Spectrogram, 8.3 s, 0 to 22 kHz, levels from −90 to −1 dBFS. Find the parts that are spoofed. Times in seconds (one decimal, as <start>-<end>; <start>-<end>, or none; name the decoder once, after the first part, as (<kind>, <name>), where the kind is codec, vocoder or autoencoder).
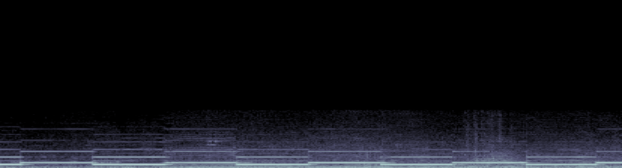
1.6-2.3 (codec, SNAC); 5.1-5.7; 6.5-7.8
